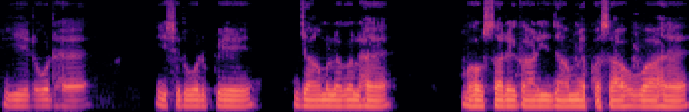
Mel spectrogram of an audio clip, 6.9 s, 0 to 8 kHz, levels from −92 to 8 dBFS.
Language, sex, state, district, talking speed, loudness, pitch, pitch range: Hindi, male, Bihar, Samastipur, 155 wpm, -25 LUFS, 115 Hz, 110-115 Hz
